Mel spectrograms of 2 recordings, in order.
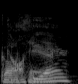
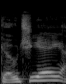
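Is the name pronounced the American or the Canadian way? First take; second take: American; Canadian. First: The name is pronounced the American way. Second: The name is pronounced the Canadian way. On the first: The speaker was born in the United States. "if you're born in the States, it's Gauthier" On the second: The speaker is from Canada. "the Canadians say it Gauthier"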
